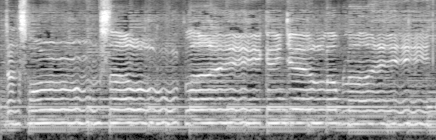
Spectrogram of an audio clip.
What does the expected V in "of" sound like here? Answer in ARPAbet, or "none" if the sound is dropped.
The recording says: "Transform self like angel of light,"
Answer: B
